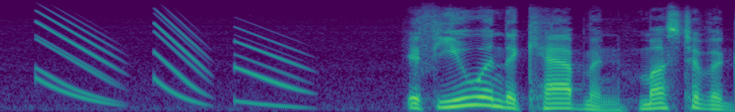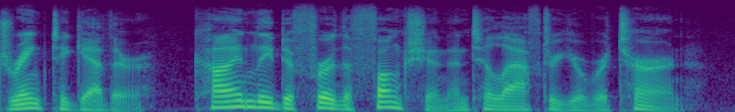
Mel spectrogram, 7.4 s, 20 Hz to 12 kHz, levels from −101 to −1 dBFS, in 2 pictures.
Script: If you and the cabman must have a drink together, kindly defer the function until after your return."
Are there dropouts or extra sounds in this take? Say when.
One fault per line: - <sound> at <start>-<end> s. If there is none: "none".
- chirp at 0.2-1.6 s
